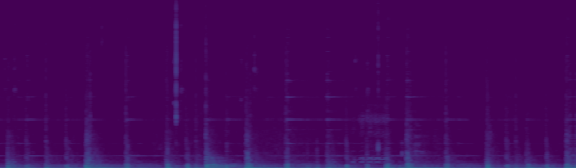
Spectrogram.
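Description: Goats in Die Siedler: Aufbruch der Kulturen bleat again and again, several overlapping calls over a busy backdrop of clicks and clunks from the game.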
